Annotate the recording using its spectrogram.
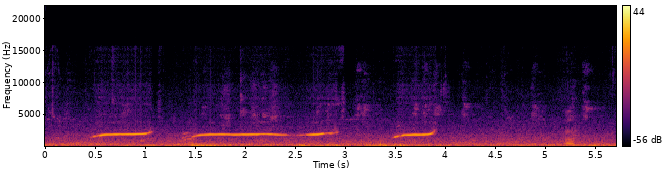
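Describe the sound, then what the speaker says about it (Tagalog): Three rising, drawn-out human whistles calling a pigeon, the middle one longest, sounding out over a noisy outdoor background. "Kasi yung sipol natin mahina"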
